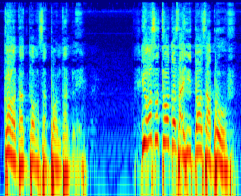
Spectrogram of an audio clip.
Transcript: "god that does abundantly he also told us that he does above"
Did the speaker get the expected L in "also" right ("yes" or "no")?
yes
